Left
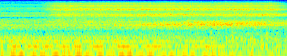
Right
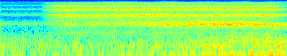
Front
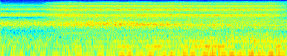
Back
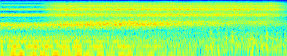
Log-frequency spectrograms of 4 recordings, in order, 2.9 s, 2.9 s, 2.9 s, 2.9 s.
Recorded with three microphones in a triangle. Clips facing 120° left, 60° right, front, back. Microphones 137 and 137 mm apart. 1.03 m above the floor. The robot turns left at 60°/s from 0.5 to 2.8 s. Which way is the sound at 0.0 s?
130° left.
